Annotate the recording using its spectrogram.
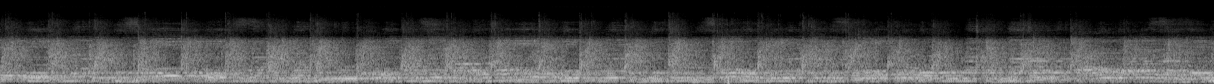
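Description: Fast Latin dance music with a steady, even beat.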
